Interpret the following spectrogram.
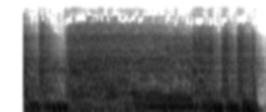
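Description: Distorted metal rhythm guitar recording playing back soloed through an EQ. It starts suddenly about a third of a second in and drops out briefly right at the end.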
